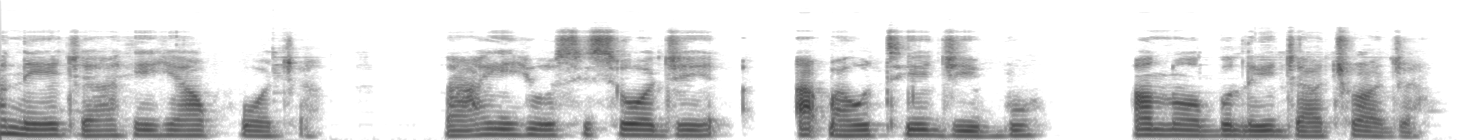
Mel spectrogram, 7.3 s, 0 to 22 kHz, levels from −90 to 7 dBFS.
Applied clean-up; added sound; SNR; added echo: neural mask model DeepFilterNet 3.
